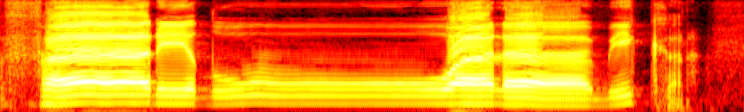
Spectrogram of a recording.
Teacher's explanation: Kita lihat di sini faridun wala, bukan lagi faridun wala, tapi tanwinnya masuk ke waw dan ini kita baca dengan bacaan idgham bi gunnah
